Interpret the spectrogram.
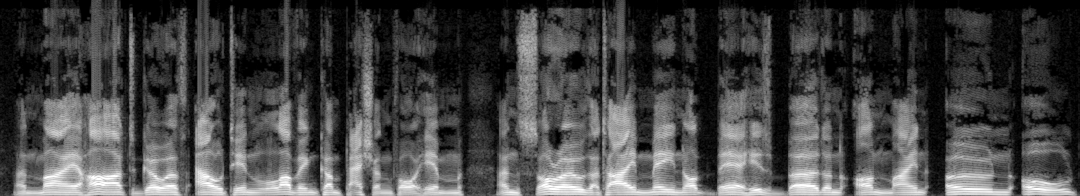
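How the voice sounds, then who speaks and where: A man voicing a frail old king in a storybook, with slow, commanding archaic royal speech. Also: mid-range voice, a bit bright, no echo, studio quality. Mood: sorrowful. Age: older. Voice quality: feeble, weighty. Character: frail old dying king, wrathful and sorrowful by turns.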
